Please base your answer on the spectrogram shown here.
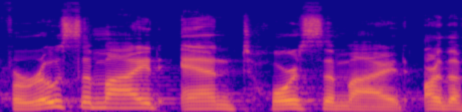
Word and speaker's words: furosemide: and potassium sparing diuretics potassium wasting ends in I'd like furosemide or hydrochlorothiazide both rhyme with dried but again be careful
